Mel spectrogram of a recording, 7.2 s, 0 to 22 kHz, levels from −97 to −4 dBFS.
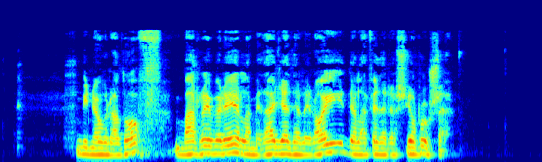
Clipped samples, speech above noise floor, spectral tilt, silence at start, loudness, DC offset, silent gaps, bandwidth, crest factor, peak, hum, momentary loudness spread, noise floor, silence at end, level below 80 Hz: under 0.1%; 56 dB; -5 dB/octave; 0.25 s; -29 LUFS; under 0.1%; none; 11.5 kHz; 18 dB; -12 dBFS; none; 10 LU; -85 dBFS; 1.25 s; -72 dBFS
